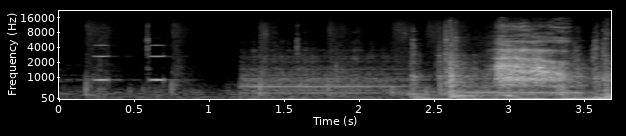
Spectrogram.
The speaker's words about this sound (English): What's wrong with you? Printer trouble, is it, Constable? Yes. Why? Do you know how to fix it?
